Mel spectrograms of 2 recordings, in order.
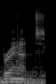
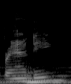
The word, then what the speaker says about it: Brante: I'm pretty sure that's how it's supposed to be pronounced, Brant, not Brandy.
